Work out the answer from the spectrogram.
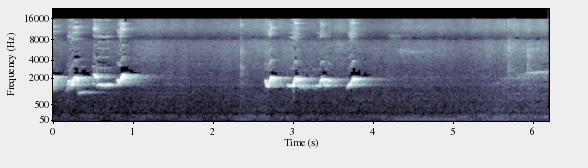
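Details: White-rumped shama in training, prompted by a person until it sings on cue: short bursts of stepped, slurred whistles that rise and fall, in two clusters separated by a quiet gap, over a low steady hum.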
